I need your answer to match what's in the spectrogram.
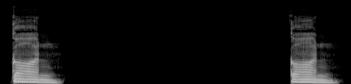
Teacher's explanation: Notice the low falling tone.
